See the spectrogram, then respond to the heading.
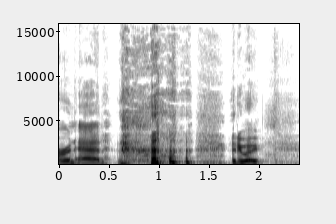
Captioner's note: laughs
